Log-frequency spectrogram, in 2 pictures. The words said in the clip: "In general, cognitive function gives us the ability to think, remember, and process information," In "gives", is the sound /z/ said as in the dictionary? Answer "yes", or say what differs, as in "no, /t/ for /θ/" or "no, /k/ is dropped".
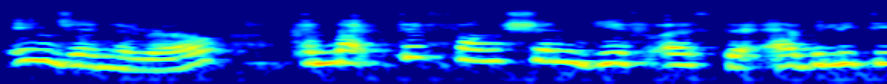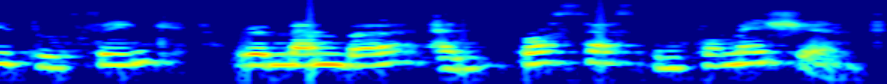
no, /z/ is dropped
